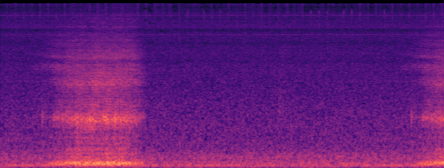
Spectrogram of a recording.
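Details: One loud, low, rattling snore on an in-breath, a quiet pause, then the next snore beginning; snoring during sleep, offered as a snoring sound effect.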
